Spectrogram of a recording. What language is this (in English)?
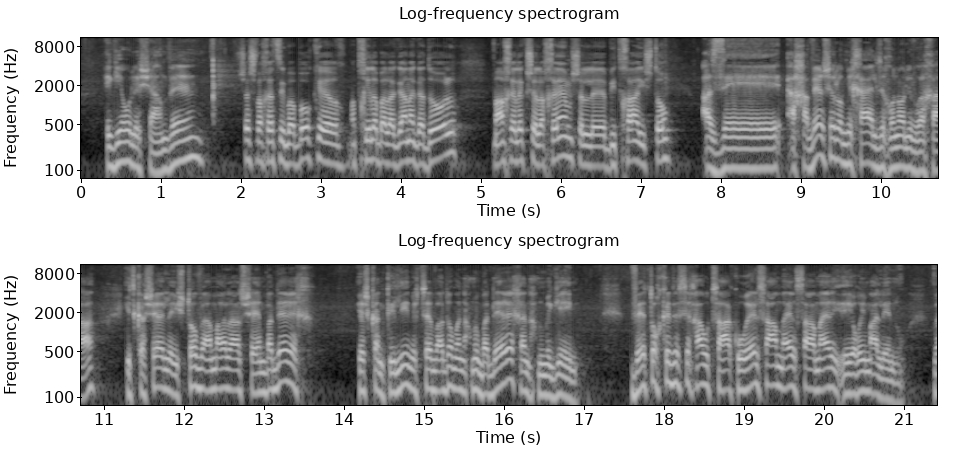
Hebrew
